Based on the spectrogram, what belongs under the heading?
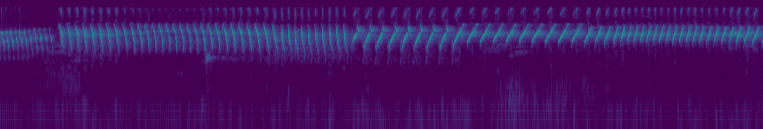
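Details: Canary song serving as a clear master recording for white-rumped shamas: a brief opening note, then a continuous fast buzzy trill for about seven seconds, its beat shifting slightly in speed partway through.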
